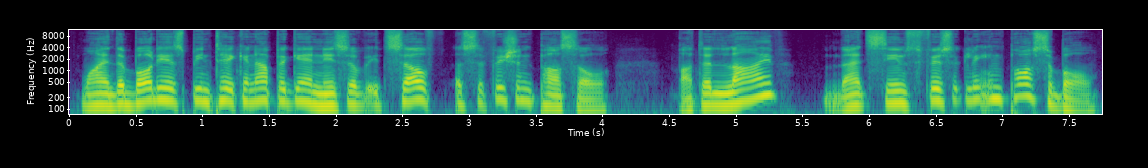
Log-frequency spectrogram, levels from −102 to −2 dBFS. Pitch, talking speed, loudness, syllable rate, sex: 145 Hz, 145 wpm, -17 LUFS, 5.2 syllables/s, male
